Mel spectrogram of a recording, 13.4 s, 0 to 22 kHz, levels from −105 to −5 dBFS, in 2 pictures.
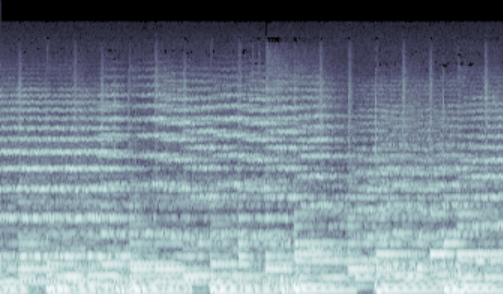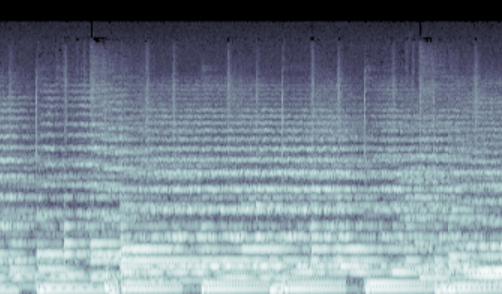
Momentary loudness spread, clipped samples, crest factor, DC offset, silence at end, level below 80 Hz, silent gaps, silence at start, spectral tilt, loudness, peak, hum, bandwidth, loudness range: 3 LU; under 0.1%; 10 dB; under 0.1%; 0 s; -18 dBFS; none; 0 s; -6.5 dB/octave; -12 LUFS; 0 dBFS; none; 10.5 kHz; 2 LU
